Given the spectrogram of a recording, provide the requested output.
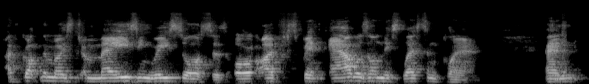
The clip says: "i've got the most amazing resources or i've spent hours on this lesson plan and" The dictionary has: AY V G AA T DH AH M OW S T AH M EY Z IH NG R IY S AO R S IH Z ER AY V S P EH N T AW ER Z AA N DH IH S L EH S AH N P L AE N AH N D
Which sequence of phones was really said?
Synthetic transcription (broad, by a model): AY V G AA T DH AH M OW S T AH M EY Z IH NG R IY S AO R S IH Z ER AY V S P EH N T AW ER Z N DH IH S L EH S AH N P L AE N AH N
